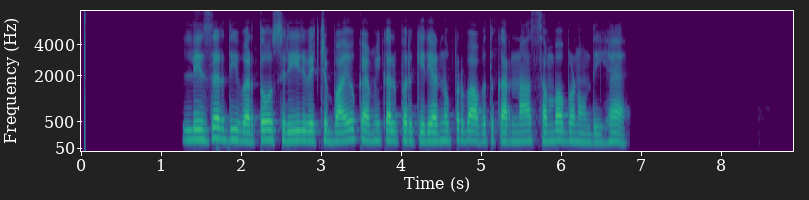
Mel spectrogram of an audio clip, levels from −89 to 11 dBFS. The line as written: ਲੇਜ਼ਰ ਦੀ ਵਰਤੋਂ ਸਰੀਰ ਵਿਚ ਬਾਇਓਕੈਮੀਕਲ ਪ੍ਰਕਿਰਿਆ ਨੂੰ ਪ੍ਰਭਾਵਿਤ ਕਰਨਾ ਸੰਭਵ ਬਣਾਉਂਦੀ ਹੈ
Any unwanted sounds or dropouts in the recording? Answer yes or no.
no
